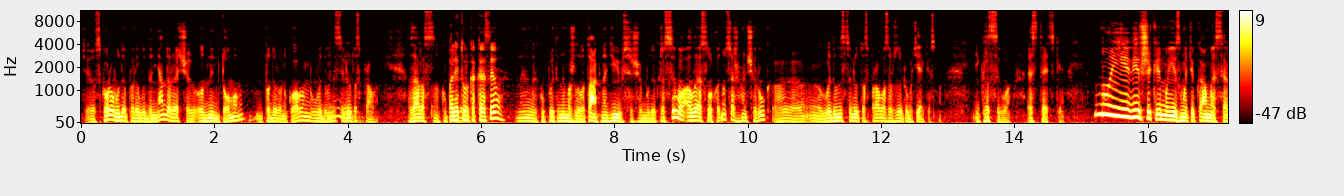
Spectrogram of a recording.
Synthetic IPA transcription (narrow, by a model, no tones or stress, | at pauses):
skɔɾɔbud̪ɛpeɾeʋɪd̪ɐnʲːad̪ɔɾɛt͡ʃɪɔ̰d̪nɪmt̪ɔmɔmpɔd̪ɔɾɔnkɔʋɪmʋːɪd̪ɐʋnɪt̪t̪ʲilʲut̪ɐspɾɑ̰ʋɐ̰ | zɑɾɐskʊpɐlʲɪt̪urkɐkɾɐsɪʋɐnɛkʊpɪt̪ɪnɛmɔʒlˠɪʋɔt̪ɑknɐdʲijʊwsʲɐʃt͡ʃɔbud̪ɛkɾɐsɪʋɔʔɐlˠɛslˠuxɐjnut̪sɛʒɦɐnt͡ʃeɾuk | ʋɪd̪ɐʋnɪtst̪ʋɐlʲut̪ɐspɾɑʋɐzɐʒd̪ɪɾɔbɪtʲja̰kʲɪ̥snɔ | ikɾɐsɪ̰ʋɔ̰ | ɛst̪ɛ̰t͡sʲkɪ̰ | nuiʋʲirʃɪkɪmɔjizmɐtʲʊkɑmɪsɛ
